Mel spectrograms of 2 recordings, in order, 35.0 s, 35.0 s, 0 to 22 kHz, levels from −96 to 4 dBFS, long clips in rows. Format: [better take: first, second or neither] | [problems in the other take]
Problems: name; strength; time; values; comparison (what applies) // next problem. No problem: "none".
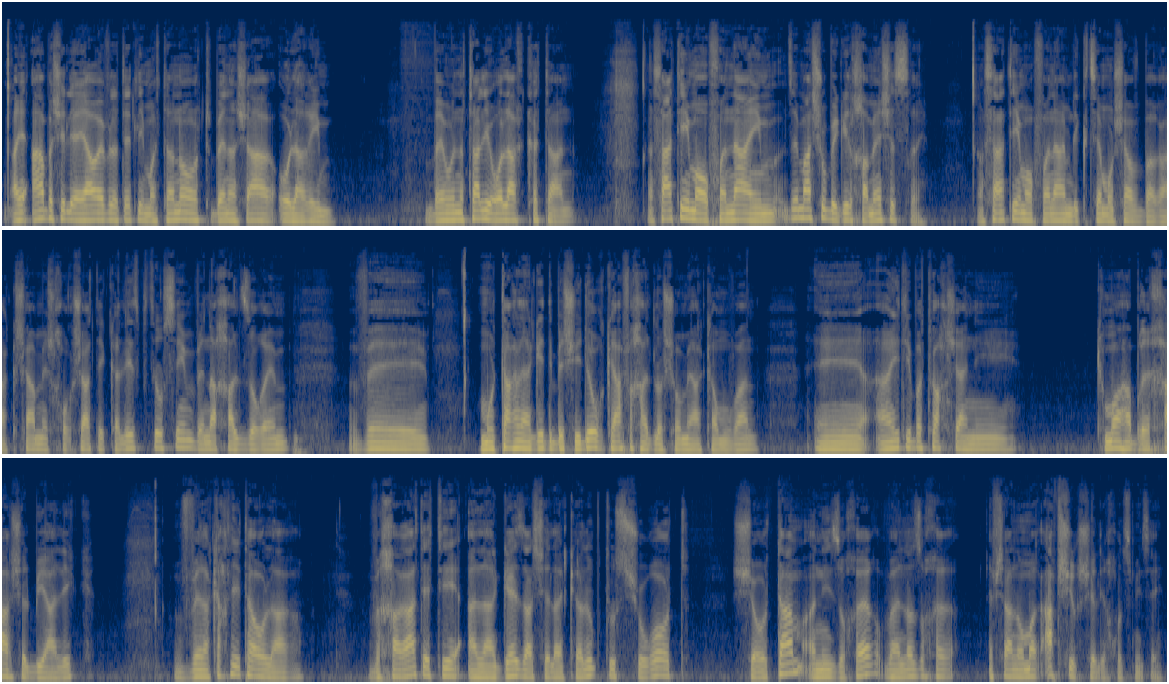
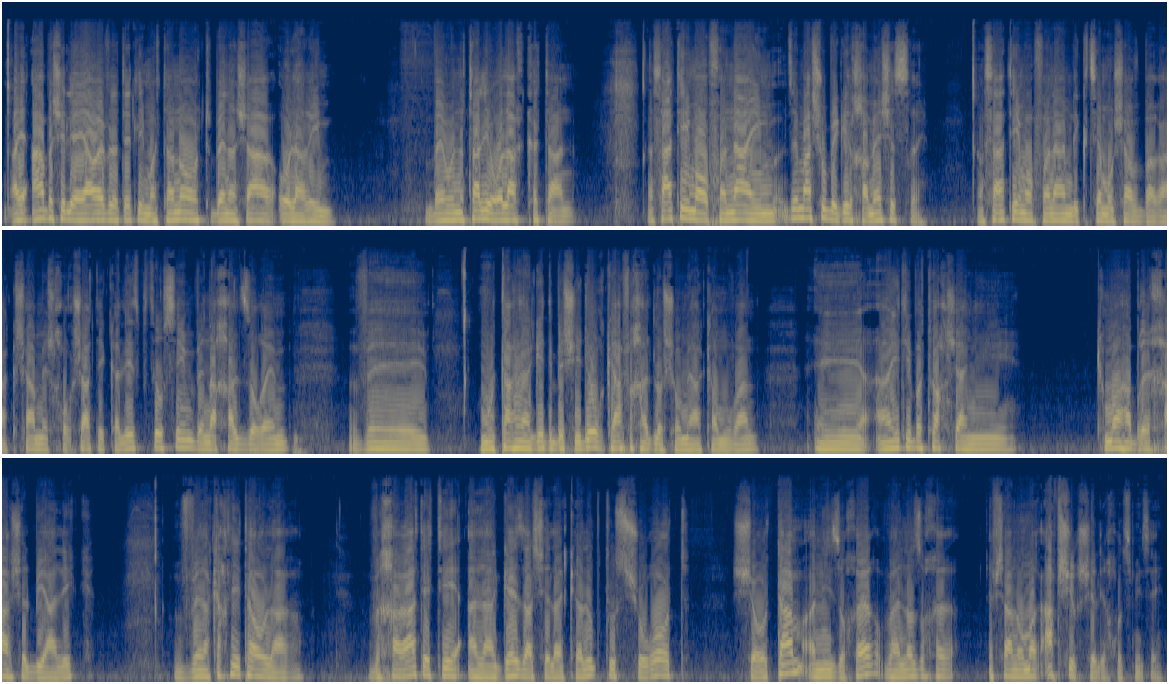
first | distortion; slight; 6% of the sound clipped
